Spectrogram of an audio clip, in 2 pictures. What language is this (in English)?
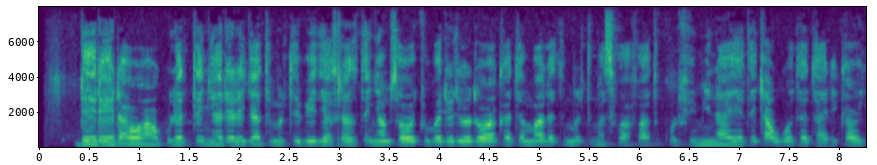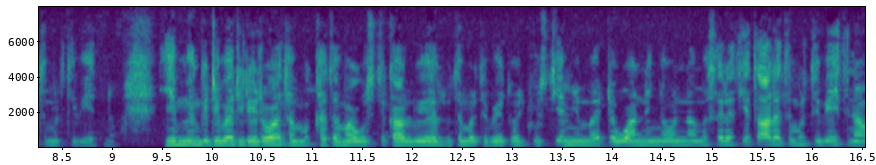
Amharic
